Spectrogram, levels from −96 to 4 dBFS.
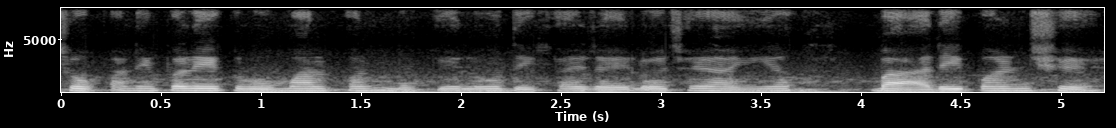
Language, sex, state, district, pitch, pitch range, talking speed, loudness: Gujarati, female, Gujarat, Gandhinagar, 190 Hz, 185-200 Hz, 140 wpm, -18 LUFS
